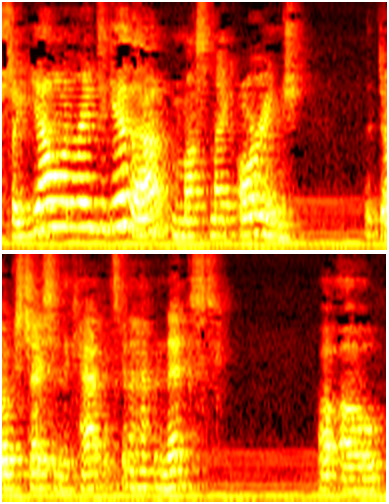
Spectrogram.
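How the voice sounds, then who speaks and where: In an echoey indoor playroom, a young Australian playgroup facilitator stands before a screen and tells toddlers and their parents a picture story. Her slightly high voice is lively and sing-song, peppered with exclamations, and it's captured from afar by a camera.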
